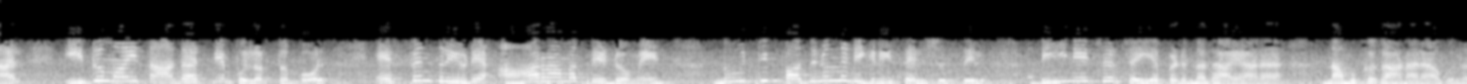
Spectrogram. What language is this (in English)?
Malayalam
